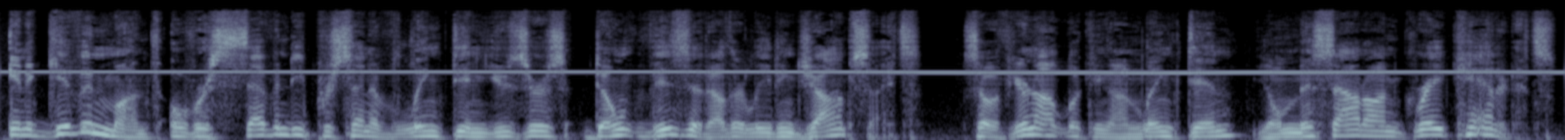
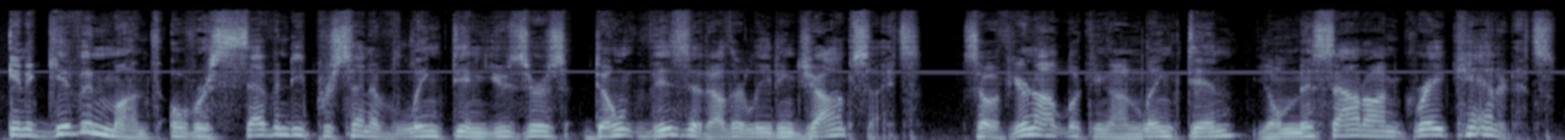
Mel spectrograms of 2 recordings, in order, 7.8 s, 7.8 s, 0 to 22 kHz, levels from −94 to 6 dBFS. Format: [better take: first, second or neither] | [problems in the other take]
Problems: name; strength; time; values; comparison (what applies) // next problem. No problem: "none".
second | high-pitched whine; loud; throughout; 2.5 kHz, 8 dB below the speech; faint in the second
